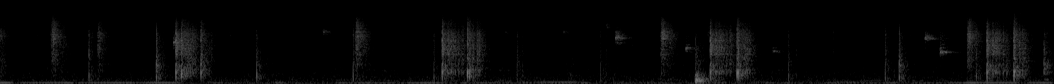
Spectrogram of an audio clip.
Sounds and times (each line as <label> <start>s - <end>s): rain leaking through the glass roof 0.0s - 10.5s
